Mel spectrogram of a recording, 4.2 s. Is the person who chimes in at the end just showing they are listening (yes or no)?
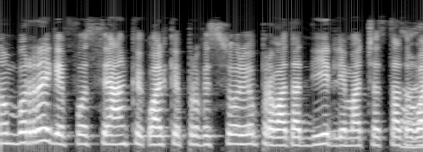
yes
